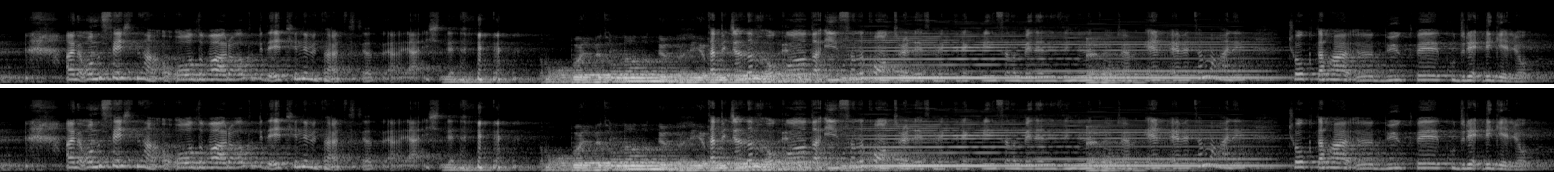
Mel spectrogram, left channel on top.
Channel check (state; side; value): identical; both; correlation 1.00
